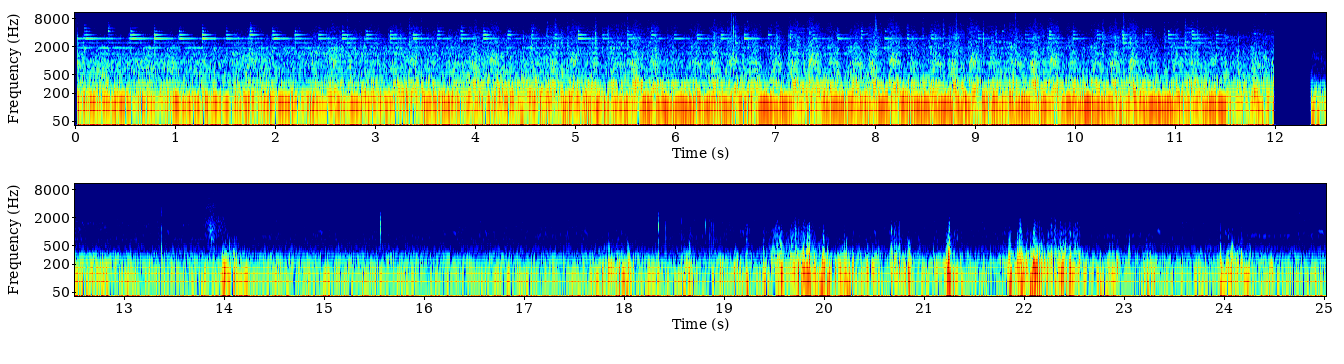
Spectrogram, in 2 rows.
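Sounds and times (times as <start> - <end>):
high steady tones: 0.0 - 12.0
train low rumble: 0.0 - 25.0
train wheels clattering over rail joints: 0.6 - 12.0.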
